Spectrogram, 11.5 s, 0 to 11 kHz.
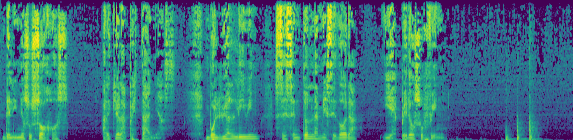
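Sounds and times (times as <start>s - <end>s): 
speech: 0.1s - 1.4s, 2.0s - 9.0s
firm knocks on a door: 10.1s - 10.8s.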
